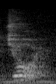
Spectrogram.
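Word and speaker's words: Joi: character we're talking about is joy joy uh which is spelled j-o-i came in during the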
